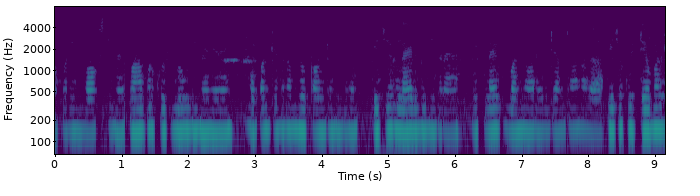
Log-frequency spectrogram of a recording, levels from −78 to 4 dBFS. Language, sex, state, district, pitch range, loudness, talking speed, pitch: Hindi, male, Maharashtra, Chandrapur, 135-145 Hz, -48 LUFS, 270 wpm, 140 Hz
